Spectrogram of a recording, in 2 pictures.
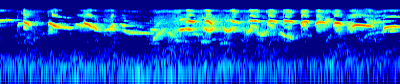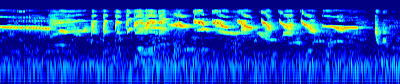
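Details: Oriental magpie-robin (kacer) in full 'gacor' voice with rough 'materi kasar ngebyak' material: loud, fast, varied song of sharp whistles, scratchy buzzes and rapid trilled rattles pouring out almost without pause, with a faint low hum beneath.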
